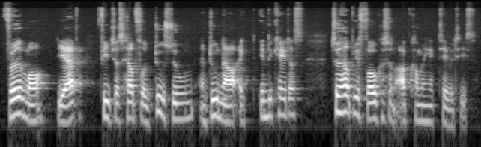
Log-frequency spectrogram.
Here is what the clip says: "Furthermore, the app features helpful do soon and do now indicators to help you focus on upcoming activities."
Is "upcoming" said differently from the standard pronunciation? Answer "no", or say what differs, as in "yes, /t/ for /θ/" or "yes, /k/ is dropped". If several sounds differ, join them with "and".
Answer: yes, /b/ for /p/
